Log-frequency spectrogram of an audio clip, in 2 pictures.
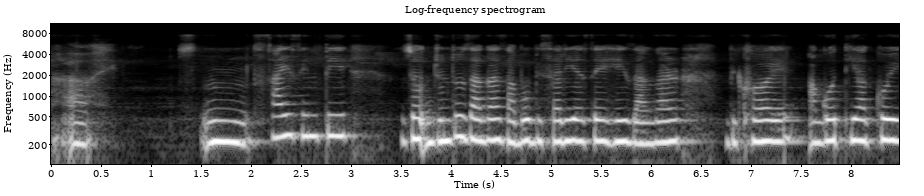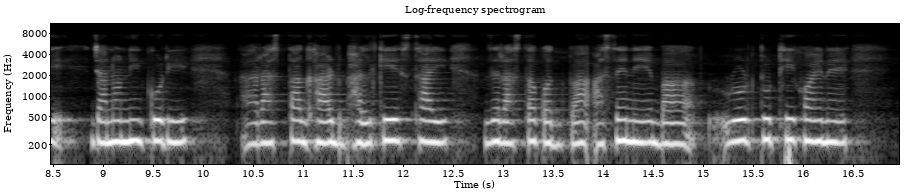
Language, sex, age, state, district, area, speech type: Assamese, female, 18-30, Assam, Kamrup Metropolitan, urban, spontaneous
